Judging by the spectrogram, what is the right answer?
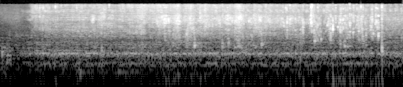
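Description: Kitchen tap running into a bowl as rice is rinsed under it, a steady hiss of water with a faint steady tone, starting about half a second in, with a few small clicks from the grains and bowl.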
